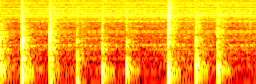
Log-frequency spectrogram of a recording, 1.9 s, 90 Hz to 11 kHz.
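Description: A homemade bread loaf, fresh from the oven after about 30 minutes, is turned upside down and its bottom is tapped eight times. Each tap gives a short, dull, low hollow thud that dies away almost at once. The hollow sound shows the loaf is cooked, a nicely baked loaf.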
